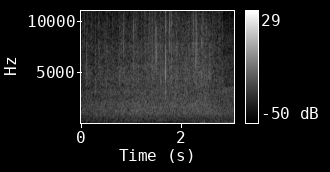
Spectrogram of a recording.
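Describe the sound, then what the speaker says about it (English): Steady rain falls on a Vienna street, a dense even patter close by and continuous, with no voices. "it's starting to rain again"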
